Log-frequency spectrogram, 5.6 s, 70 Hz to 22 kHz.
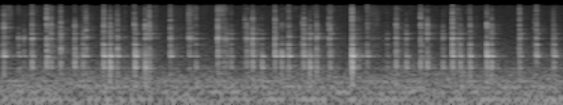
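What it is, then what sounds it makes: Bamboo cutting board. A small solid bamboo cutting board resting on a lap is tapped and scratched with fingernails. About 34 short, dry, woody clicks with almost no ring come in quick, irregular succession, with a faint tone near 1 kHz over a soft scratchy hiss.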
